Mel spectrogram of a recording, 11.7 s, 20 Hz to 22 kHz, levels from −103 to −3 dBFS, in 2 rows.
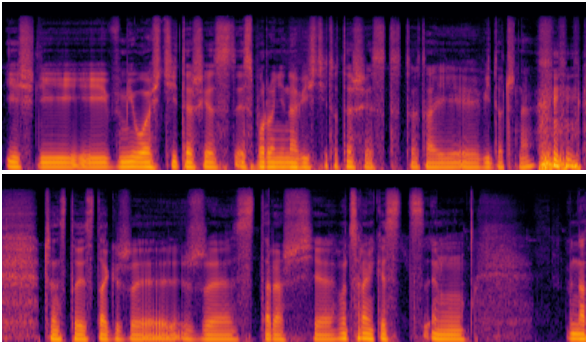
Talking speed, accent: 120 wpm, native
